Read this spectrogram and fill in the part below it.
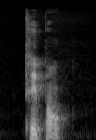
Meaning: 1. drill 2. trepan, trephine
- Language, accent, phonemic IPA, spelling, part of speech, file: French, France, /tʁe.pɑ̃/, trépan, noun, LL-Q150 (fra)-trépan.wav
